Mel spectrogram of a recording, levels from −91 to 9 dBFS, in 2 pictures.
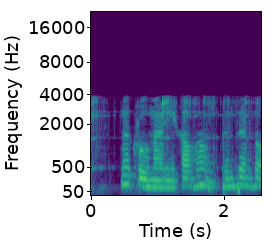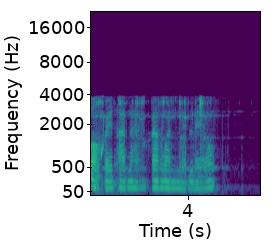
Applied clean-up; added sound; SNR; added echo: neural mask model RNNoise.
